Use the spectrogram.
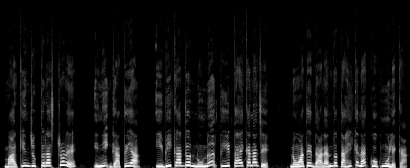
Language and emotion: Santali, happy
